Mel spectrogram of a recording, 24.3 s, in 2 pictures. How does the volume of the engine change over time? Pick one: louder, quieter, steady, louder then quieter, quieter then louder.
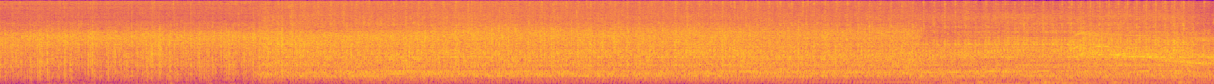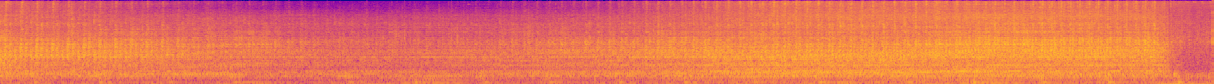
quieter then louder.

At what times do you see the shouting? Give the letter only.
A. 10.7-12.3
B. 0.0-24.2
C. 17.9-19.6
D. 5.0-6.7
A.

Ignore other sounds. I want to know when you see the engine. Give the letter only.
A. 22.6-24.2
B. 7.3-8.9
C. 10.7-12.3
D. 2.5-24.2
D.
